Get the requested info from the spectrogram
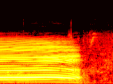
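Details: Nili-Ravi buffalo offered for sale in Pakistan gives one long, steady, deep low moo lasting over a second, rich in even harmonics, ending abruptly and followed by quiet background.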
